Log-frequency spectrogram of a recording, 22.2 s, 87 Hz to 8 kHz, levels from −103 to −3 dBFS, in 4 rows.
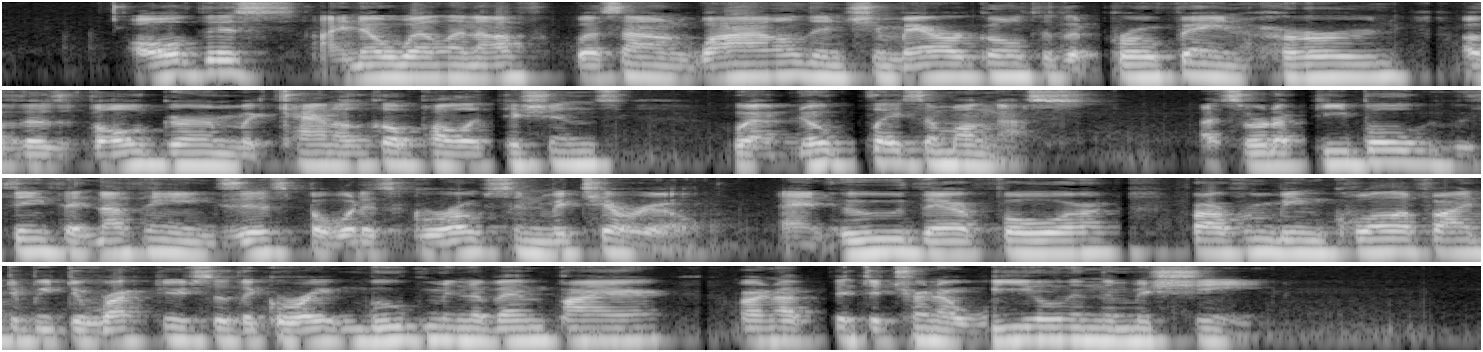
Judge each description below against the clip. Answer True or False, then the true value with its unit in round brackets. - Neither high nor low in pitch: True (145 Hz)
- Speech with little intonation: True (1.3 semitones)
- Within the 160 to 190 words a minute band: True (185 wpm)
